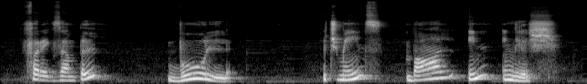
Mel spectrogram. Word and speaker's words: boule: In French, the letter combination OU is pronounced more or less like the OU sound in the English word soup. That means OU is pronounced as OO. For example, boule, which means ball in English.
